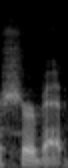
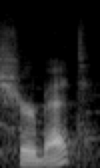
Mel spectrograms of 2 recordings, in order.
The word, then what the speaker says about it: sherbet: Or sherbet. That's one of the things I don't really know. I think it's, formally, I think it's sherbet, S-H-E-R-B-E-T, but everyone pronounces it sherbet.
